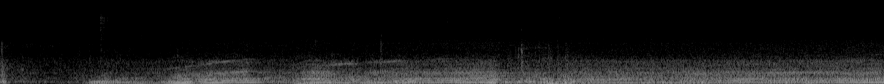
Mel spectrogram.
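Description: A car's engine pulling away from a standstill and accelerating, heard from inside the cabin. The revs climb about a second and a half in, dip briefly, climb again, then settle into a steady drone.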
